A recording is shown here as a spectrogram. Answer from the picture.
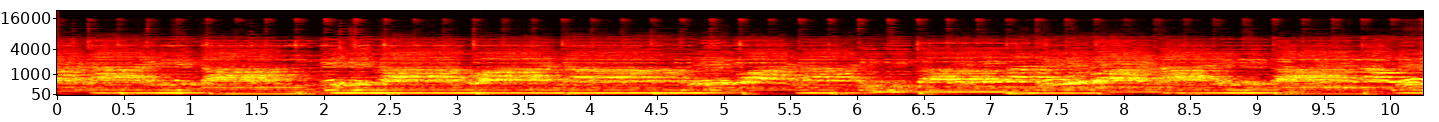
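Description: Boys' school choir singing a Swahili hymn in parts, with long, deep bass notes held under the melody.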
